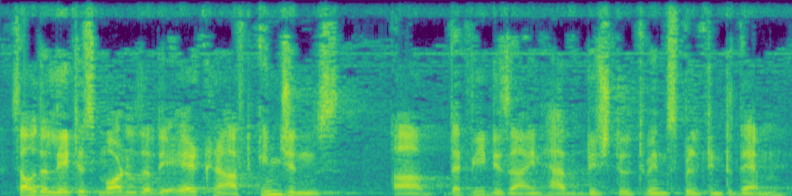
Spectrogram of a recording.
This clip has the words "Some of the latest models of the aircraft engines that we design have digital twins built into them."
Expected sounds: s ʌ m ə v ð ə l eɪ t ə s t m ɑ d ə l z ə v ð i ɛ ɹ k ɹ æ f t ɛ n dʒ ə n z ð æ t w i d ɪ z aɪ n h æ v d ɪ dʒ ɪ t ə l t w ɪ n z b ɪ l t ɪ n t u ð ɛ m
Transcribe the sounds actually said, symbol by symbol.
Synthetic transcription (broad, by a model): s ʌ m ə v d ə l eɪ t ə s t m ɑ d ə l z ə v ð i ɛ ɹ k ɹ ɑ f t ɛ n dʒ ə n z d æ t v i d ɪ z aɪ n h æ v d ɪ dʒ ɪ t ə l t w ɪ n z b ɪ l t ɪ n t u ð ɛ m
